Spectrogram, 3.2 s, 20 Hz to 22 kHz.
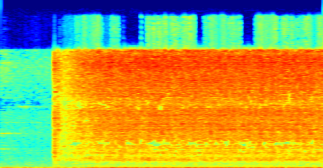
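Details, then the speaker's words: Hyundai Accent petrol engine starting to a rough, lumpy idle with strong vibration, no power and flashing check engine light; codes P0300, P0301, P0302: cylinders 1 and 2 misfiring from no spark, suspected faulty ignition coil. "Check engine. Nagbi-blink. Walang power ng makina. Tapos ah engine vibration ang lakas."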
